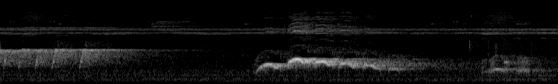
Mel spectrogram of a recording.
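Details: Black-billed Koel (Eudynamys melanorhynchus) on Sulawesi giving a loud, rising whistled note over a second long, then a fainter shorter one, over a steady high insect buzz.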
